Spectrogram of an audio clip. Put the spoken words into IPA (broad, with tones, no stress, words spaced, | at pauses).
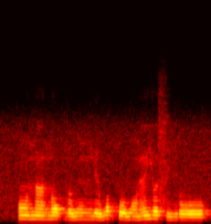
ɔ̃˨nã˨nɔ˨ bə˨wũ˨ŋe˨ wɔ˦k͡po˨wɔ̃˨ɾɛ̃˦ jə˦siː˨ɾoː˧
